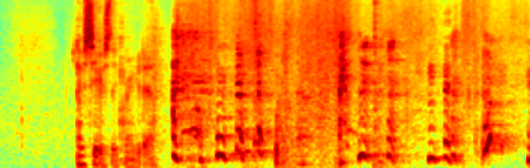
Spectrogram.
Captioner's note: laughs; Rachel and Claire laugh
